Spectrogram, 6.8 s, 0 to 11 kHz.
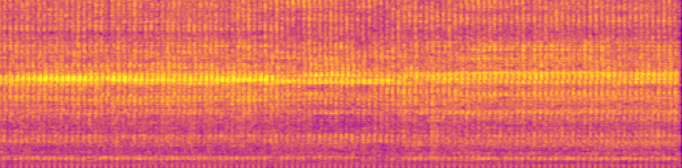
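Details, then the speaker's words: Alpha moped small single-cylinder engine, rebuilt with 110 crankshaft and piston kit, 72 head, new bearings; first start after reassembly: fast, even ticking over a steady idle; loose valve clearance, valve tap, later fixed by removing gasket and adjusting valves. "А вот теперь слышим стук клапана"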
